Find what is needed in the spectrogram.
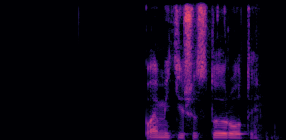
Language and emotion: Russian, neutral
